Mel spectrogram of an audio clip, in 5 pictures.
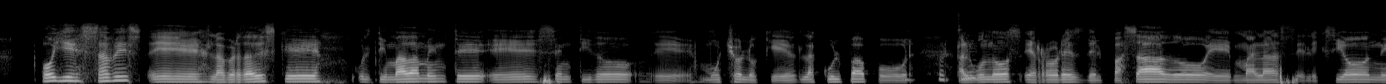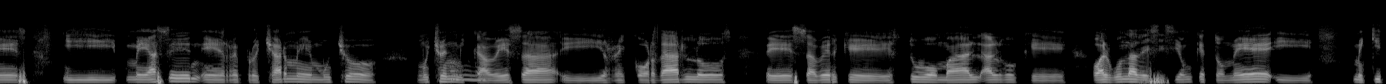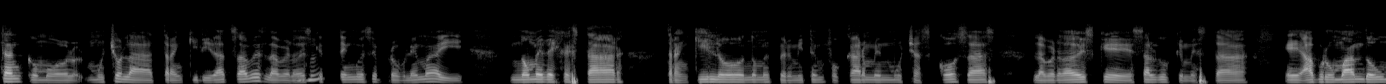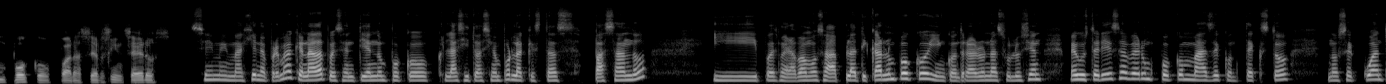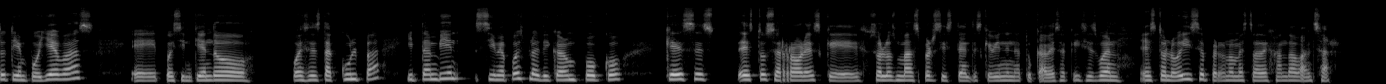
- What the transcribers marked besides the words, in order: none
- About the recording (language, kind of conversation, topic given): Spanish, advice, ¿Cómo puedo manejar un sentimiento de culpa persistente por errores pasados?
